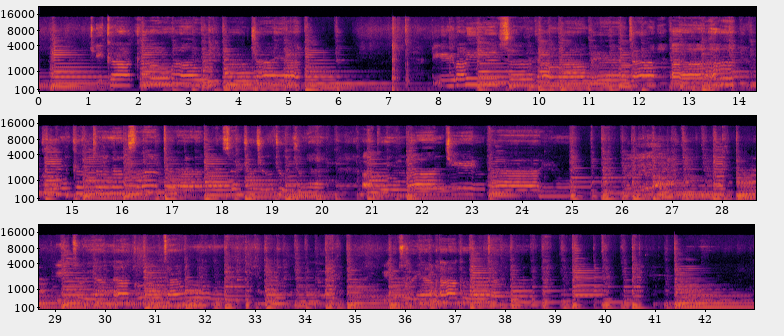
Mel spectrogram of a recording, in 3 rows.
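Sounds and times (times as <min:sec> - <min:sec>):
classical guitar strumming and picking: 0:00.0 - 0:42.9
man singing: 0:01.0 - 0:05.4, 0:07.9 - 0:25.2, 0:26.2 - 0:27.2, 0:28.6 - 0:34.7, 0:35.4 - 0:38.6.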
